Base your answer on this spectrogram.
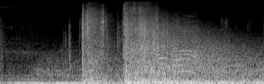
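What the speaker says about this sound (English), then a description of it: "So the grenades, it basically shoots little cluster bombs, is what it does." A grenade launcher firing cluster bombs in Starfield, a couple of sharp blasts followed by a loud, rumbling spread of overlapping explosions that fade out over about two seconds.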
